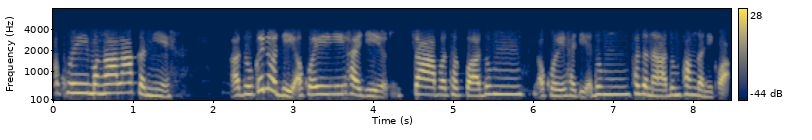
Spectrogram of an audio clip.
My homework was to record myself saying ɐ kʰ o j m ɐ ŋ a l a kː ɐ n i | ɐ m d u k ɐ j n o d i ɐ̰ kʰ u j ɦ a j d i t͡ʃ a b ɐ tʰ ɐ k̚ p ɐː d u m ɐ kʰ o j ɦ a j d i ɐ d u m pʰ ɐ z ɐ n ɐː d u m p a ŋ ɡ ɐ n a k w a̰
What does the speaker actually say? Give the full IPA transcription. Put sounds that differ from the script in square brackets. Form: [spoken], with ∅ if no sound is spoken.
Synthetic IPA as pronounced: ɐ kʰ o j m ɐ ŋ a l a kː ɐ n i | ɐ [∅] d u k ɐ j n o d i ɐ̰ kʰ [o] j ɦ a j d i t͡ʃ a b ɐ tʰ ɐ k̚ p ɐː d u m ɐ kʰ o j ɦ a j d i ɐ d u m pʰ ɐ z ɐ n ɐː d u m [pʰ] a ŋ ɡ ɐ n [i] k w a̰

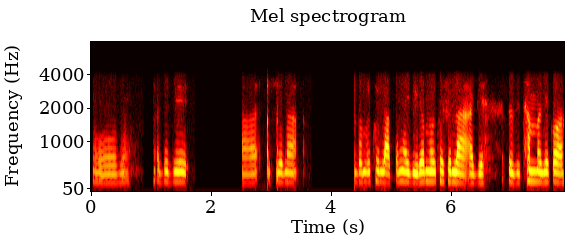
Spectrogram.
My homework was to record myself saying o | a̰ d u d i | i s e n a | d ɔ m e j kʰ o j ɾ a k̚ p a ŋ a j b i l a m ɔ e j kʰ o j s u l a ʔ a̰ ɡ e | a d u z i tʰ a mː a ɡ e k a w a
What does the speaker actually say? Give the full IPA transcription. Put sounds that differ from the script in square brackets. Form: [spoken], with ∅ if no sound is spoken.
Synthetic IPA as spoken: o | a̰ d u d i | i s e n a | d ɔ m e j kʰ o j [l] a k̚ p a ŋ a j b i [ɾ] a m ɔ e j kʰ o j s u l a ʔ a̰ ɡ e | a d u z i tʰ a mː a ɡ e k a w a

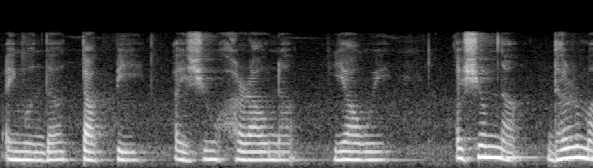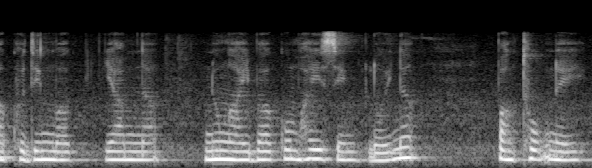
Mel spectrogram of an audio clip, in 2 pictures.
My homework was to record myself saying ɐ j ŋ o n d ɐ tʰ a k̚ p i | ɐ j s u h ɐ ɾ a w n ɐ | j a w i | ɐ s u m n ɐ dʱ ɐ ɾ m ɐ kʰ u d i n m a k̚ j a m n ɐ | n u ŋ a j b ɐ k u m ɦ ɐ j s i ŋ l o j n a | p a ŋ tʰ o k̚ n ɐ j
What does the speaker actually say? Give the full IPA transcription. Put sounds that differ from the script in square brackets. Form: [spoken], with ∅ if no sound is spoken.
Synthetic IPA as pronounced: ɐ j ŋ o n d ɐ [t] a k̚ p i | ɐ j s u h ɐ ɾ a w n ɐ | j a w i | ɐ s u m n ɐ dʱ ɐ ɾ m ɐ kʰ u d i [ŋ] m [ɐ] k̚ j a m n ɐ | n u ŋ a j b ɐ k u m ɦ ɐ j s i ŋ l o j n [ɐ] | p a ŋ tʰ o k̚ n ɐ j

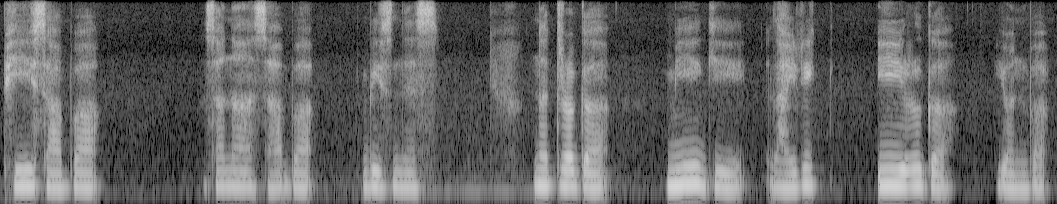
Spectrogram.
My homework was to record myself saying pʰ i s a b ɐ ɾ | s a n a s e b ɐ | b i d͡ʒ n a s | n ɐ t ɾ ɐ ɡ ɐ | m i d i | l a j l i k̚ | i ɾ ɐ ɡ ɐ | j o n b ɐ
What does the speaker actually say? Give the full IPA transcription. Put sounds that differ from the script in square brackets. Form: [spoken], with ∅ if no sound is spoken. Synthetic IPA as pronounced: pʰ i s a b ɐ [∅] | s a n a s [a] b ɐ | b i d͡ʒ n [e] s | n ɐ t ɾ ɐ ɡ ɐ | m i [ɡ] i | l a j [ɾ] i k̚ | i ɾ ɐ ɡ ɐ | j o n b ɐ

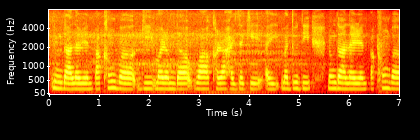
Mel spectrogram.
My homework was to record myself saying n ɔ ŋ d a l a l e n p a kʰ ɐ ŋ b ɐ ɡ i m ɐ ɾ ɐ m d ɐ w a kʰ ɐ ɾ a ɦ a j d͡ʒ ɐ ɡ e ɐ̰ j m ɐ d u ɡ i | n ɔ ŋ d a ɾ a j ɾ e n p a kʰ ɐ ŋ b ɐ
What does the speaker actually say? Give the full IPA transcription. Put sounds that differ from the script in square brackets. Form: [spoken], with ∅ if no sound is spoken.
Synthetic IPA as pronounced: n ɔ ŋ d a l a [ɾ] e n p a kʰ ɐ ŋ b ɐ ɡ i m ɐ ɾ ɐ m d ɐ w a kʰ ɐ ɾ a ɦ a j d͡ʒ ɐ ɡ e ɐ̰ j m ɐ d u [d] i | n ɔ ŋ d a [l] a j ɾ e n p a kʰ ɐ ŋ b ɐ

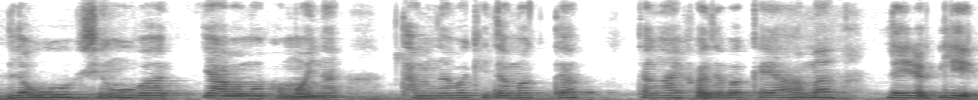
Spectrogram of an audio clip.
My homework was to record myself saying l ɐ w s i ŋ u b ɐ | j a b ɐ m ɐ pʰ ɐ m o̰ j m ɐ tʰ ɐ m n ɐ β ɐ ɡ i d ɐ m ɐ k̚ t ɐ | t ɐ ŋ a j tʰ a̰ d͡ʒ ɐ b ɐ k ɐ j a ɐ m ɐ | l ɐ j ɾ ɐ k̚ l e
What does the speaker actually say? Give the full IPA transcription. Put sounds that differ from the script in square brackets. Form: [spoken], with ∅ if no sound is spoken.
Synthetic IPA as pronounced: l ɐ w s i ŋ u b ɐ | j a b ɐ m ɐ pʰ ɐ m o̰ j [n] ɐ tʰ ɐ m n ɐ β ɐ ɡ i d ɐ m ɐ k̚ t ɐ | t ɐ ŋ a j [pʰ] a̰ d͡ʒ ɐ b ɐ k ɐ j a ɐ m ɐ | l ɐ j ɾ ɐ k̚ l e

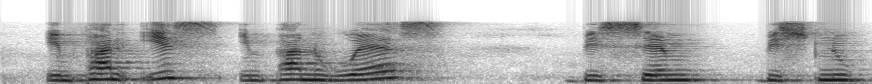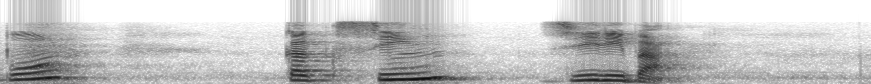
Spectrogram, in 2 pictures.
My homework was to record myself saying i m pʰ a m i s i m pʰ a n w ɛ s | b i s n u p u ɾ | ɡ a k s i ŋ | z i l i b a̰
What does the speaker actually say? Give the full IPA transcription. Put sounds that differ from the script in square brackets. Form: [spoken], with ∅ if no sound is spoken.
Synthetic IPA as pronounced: i m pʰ a [n] i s i m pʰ a n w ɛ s | b i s n u p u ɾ | [k] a k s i ŋ | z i [ɾ] i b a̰

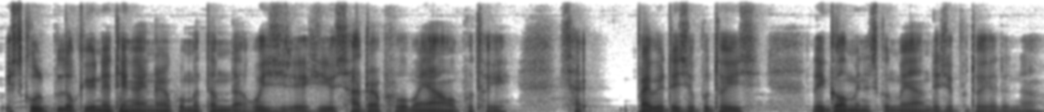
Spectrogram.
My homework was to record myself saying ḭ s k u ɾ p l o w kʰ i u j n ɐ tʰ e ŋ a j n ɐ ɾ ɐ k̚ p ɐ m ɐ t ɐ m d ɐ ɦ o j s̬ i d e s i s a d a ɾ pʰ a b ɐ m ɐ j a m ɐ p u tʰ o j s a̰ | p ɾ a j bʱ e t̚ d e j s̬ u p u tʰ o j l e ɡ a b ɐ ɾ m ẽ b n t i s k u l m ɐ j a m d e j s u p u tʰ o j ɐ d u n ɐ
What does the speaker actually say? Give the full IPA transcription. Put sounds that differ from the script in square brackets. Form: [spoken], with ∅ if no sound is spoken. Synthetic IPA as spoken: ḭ s k u [l] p l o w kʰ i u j n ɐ tʰ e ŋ a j n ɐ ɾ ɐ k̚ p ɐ m ɐ t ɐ m d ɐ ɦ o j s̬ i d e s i s a d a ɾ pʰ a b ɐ m ɐ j a m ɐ p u tʰ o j s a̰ | p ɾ a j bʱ e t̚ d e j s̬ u p u tʰ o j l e ɡ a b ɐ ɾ m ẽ [∅] n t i s k u l m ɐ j a m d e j s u p u tʰ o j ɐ d u n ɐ

